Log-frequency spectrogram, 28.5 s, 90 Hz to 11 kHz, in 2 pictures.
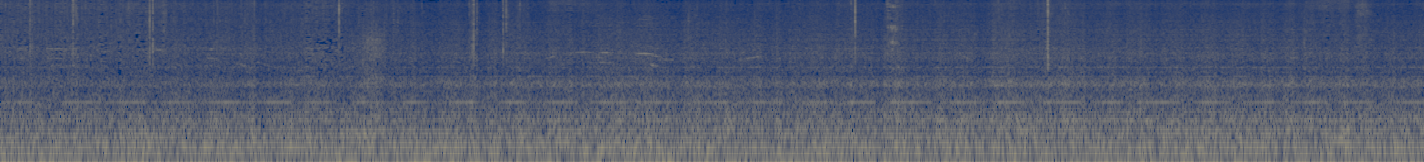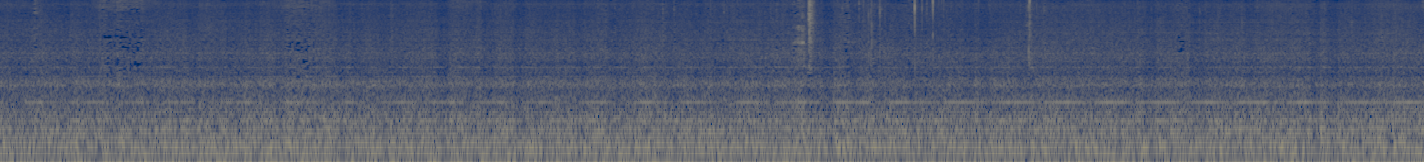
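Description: Boeing 737 MAX 8's CFM LEAP-1B turbofan engines at takeoff power, heard inside the cabin beside the wing: a loud, steady low rush with a constant hum running through it, through the end of the takeoff roll, lift-off and initial climb.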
